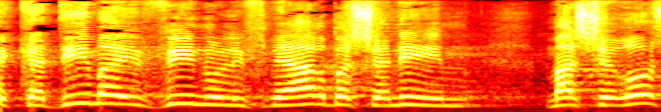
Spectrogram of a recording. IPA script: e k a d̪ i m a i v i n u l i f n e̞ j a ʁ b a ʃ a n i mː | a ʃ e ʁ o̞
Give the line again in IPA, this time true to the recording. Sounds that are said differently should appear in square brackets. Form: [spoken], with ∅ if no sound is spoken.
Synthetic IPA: e k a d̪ i m a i v i n u l i f n e̞ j a ʁ b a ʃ a n i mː | a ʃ e ʁ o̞

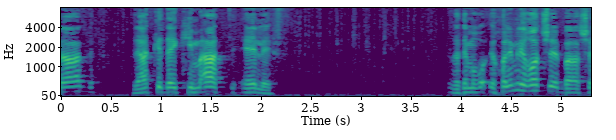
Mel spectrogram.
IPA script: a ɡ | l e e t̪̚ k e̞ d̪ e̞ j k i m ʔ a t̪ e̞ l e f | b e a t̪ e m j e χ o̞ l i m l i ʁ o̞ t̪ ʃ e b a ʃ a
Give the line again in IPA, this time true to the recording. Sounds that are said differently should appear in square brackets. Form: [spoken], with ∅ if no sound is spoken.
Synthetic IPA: a ɡ | l e [a] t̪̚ k e̞ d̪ e̞ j k i m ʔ a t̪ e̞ l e f | [v] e a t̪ e m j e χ o̞ l i m l i ʁ o̞ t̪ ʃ e b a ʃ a

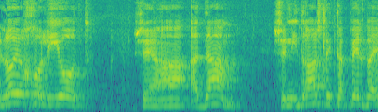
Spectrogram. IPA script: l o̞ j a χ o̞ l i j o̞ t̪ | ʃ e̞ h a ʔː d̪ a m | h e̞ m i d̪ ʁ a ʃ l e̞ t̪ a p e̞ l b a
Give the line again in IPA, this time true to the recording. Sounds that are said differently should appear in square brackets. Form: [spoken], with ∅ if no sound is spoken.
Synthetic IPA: l o̞ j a χ o̞ l i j o̞ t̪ | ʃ e̞ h a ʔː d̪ a m | [ʃ] e̞ [n] i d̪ ʁ a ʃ l e̞ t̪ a p e̞ l b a

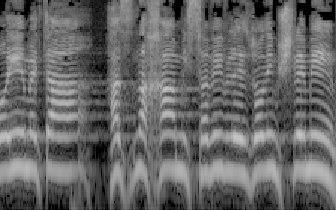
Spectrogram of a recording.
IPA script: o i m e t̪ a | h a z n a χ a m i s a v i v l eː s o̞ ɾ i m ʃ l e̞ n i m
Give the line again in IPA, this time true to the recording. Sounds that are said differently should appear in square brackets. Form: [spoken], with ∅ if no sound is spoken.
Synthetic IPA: o i m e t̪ a | h a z n a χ a m i s a v i v l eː [z] o̞ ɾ i m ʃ l e̞ [m] i m

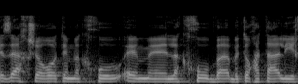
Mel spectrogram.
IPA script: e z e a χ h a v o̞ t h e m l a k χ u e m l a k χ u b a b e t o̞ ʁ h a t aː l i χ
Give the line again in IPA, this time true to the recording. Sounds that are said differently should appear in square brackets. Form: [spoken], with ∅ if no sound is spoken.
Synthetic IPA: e z e a χ [ʃ] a [ʁ] o̞ t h e m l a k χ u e m l a k χ u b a b e t o̞ [χ] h a t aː l i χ

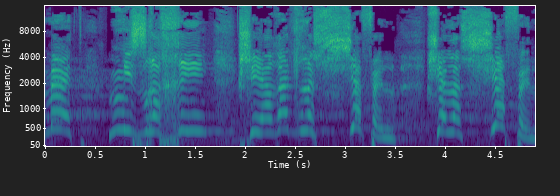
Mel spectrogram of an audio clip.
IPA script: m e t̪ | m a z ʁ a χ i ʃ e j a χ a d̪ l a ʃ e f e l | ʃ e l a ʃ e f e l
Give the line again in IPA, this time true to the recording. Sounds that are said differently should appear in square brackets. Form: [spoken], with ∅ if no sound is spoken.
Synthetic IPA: m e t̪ | m [i] z ʁ a χ i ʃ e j a [ʁ] a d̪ l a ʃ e f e l | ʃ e l a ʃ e f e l

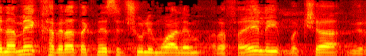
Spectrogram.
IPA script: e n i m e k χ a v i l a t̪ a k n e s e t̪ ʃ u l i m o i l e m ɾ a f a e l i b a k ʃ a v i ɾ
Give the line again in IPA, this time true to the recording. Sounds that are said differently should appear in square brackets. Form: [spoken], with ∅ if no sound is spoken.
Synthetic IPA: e n [a] m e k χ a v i [ɾ] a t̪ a k n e s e t̪ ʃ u l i m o [a] l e m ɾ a f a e l i b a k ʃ a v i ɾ

